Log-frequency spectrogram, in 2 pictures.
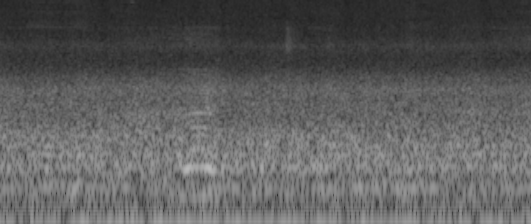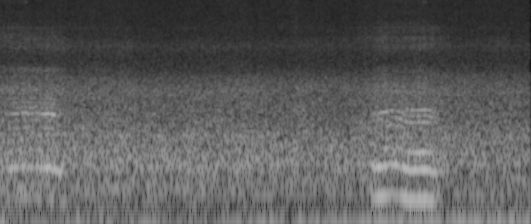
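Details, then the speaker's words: Adult woman (wife) asleep in the dark, snoring loudly like a banshee: rumbling snores on three breaths, roughly one every three to four seconds, over steady room noise; heavy snoring. "like animal sound and she is snoring like a banshee so you might not be able to see her"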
